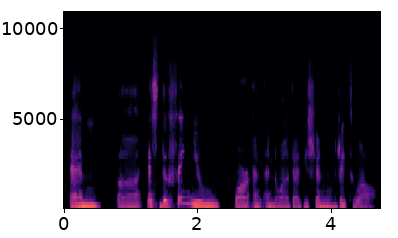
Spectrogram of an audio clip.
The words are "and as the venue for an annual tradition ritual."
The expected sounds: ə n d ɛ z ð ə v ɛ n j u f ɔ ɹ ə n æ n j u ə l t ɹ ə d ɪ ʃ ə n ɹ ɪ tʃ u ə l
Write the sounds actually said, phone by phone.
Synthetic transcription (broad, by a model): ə n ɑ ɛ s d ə f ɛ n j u f ɔ ɹ ə n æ n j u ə l t ɹ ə d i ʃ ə n ɹ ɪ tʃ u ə l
